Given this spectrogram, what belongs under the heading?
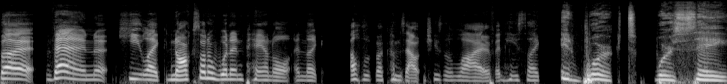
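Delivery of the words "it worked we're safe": slow, sultry, seductive put-on drawl. Retelling a scene where the witch turns out alive: put-on sexy Scarecrow voice. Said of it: "like in his sexy Scarecrow voice".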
